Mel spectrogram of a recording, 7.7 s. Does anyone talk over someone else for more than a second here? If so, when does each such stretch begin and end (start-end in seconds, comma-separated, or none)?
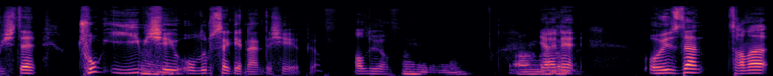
none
